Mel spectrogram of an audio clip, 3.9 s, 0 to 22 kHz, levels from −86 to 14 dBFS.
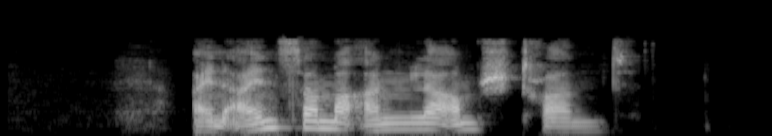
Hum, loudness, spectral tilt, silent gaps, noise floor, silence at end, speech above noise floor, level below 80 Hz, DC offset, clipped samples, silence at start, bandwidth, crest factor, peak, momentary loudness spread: none; -17 LUFS; -4.5 dB/octave; none; -74 dBFS; 0.75 s; 57 dB; -64 dBFS; under 0.1%; under 0.1%; 0.95 s; 8 kHz; 18 dB; 0 dBFS; 14 LU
